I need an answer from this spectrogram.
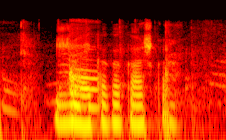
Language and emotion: Russian, neutral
